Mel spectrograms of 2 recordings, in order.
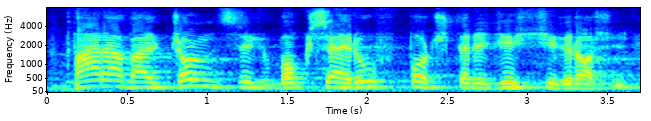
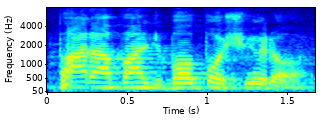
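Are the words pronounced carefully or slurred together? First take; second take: carefully; slurred. First: Every word is pronounced clearly and in full. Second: The words are slurred and heavily clipped together. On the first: "w tłumaczeniu na język literacki" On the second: "polega na niechlujstwie wymowy"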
